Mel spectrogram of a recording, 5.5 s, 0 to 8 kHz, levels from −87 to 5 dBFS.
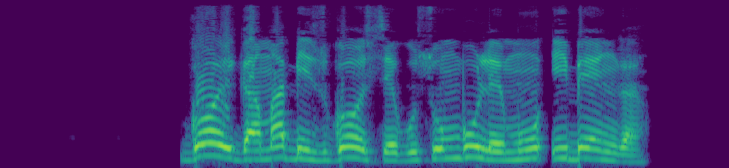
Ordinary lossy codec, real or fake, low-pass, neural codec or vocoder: MP3, 48 kbps; real; 7.2 kHz; none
